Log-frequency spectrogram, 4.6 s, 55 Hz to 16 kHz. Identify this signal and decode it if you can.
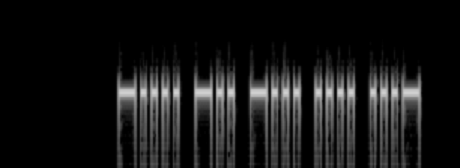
Morse code, heard as a keyed tone, about 22 wpm, 700 Hz. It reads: 6DBHV
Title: Five Challenging Letter-Number Combinations 22wpm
